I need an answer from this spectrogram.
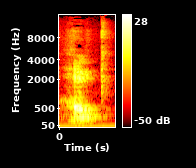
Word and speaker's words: headache: Su pronunciación, H equivale a J en este caso, ¿cierto? Combinación EA, en este caso para cabeza, se pronuncia como E. Y luego esta D la vamos a pronunciar como una R, puesto que está en medio de dos vocales, de la E y de la A.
